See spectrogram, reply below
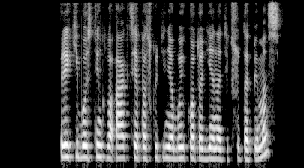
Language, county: Lithuanian, Kaunas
